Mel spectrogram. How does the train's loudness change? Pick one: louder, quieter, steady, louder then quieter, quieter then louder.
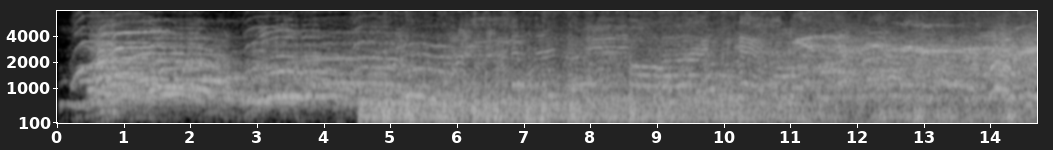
quieter.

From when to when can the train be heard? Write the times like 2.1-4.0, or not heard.
4.5-14.6.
